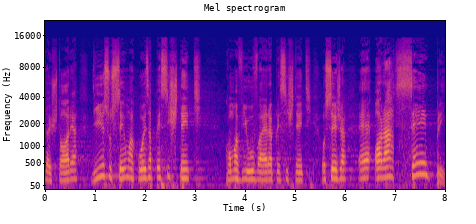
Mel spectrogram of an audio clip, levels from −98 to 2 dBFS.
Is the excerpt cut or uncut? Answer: cut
